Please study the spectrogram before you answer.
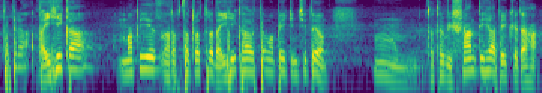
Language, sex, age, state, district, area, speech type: Sanskrit, male, 30-45, Telangana, Hyderabad, urban, spontaneous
